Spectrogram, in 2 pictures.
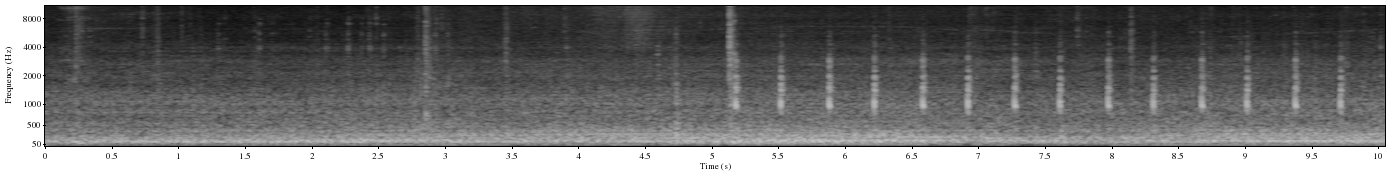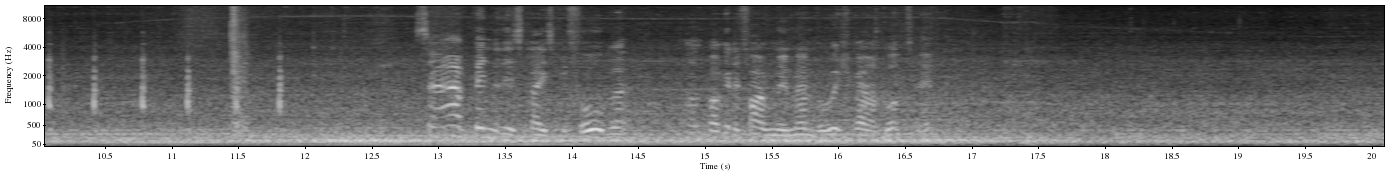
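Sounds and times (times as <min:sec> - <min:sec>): diesel engine running: 0:00.0 - 0:20.0
turn indicator relay ticking: 0:05.1 - 0:12.2.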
